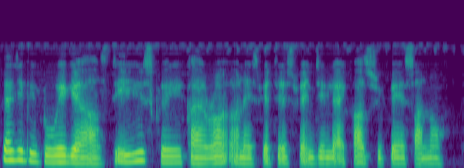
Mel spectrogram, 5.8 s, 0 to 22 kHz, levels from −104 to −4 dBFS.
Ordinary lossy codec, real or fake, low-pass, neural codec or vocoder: MP3, 64 kbps; fake; 7.2 kHz; codec, 16 kHz, 16 kbps, FunCodec, trained on LibriTTS, 50 frames a second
